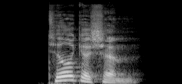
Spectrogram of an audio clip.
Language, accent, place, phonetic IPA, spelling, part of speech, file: German, Germany, Berlin, [ˈtʏʁkɪʃm̩], türkischem, adjective, De-türkischem.ogg
- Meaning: strong dative masculine/neuter singular of türkisch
